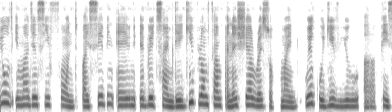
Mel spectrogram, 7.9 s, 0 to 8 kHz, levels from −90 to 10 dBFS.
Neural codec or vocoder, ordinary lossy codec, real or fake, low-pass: none; none; real; none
